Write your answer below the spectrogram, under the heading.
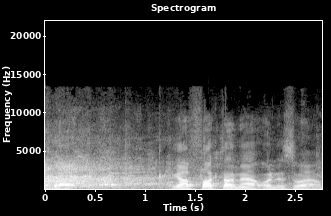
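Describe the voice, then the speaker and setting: A man with an American accent talks over noticeable background noise, his words carrying audible room echo. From US and Pacific, then Scotland from age twelve. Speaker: comedian. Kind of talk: stand-up. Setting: stage with audience.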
